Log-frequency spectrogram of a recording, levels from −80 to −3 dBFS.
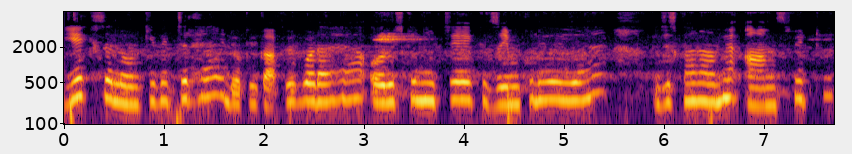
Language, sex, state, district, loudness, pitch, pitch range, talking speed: Hindi, female, Punjab, Pathankot, -16 LUFS, 250 Hz, 235-270 Hz, 180 wpm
